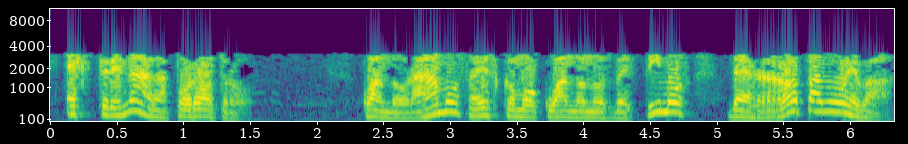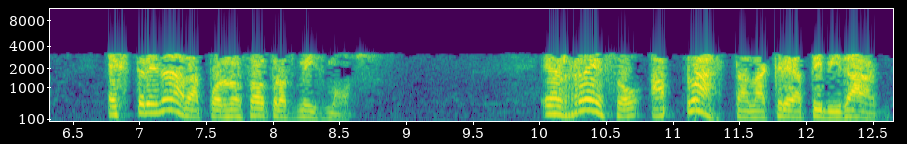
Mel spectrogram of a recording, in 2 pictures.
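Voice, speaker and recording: Slow male radio preacher, phone-like sound. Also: on the high side, breathy edge, dry recording. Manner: deliberate, emphatic, oratorical. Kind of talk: radio sermon, rhetorical questions and contrasts. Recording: over a radio, narrow phone-like band, muffled.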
